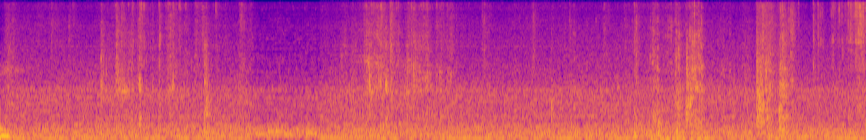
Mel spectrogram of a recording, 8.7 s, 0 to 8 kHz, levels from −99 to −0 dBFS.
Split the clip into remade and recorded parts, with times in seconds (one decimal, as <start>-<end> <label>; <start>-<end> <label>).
0.0-2.5 recorded; 2.5-3.2 remade; 3.2-8.7 recorded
